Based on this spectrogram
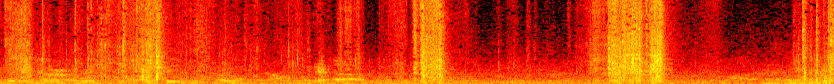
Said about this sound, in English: pulling all the brown wrapping paper off. And we'll see what we got there.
